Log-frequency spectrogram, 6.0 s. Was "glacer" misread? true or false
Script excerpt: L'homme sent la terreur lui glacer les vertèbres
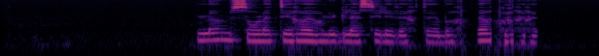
false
